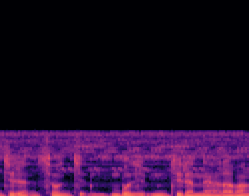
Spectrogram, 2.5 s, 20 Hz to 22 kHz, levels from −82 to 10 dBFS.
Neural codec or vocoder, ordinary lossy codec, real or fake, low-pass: none; none; real; 7.2 kHz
